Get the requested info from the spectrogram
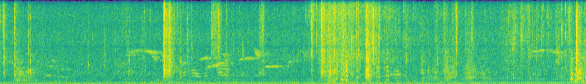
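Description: Birds calling outdoors in short, high chirps, with a few sharp clicks or flaps, the loudest about five seconds in, over a steady low hum.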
